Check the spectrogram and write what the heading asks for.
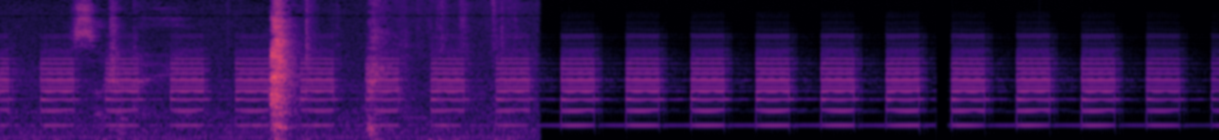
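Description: Electronic alarm beeping over and over at one steady pitch, about three beeps every two seconds. A loud thump comes about three seconds in. The room's background noise cuts off suddenly a little past five seconds, and the beeping goes on alone.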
